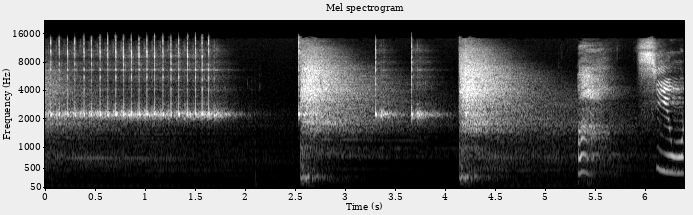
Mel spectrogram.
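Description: Cantonese opera percussion playing between spoken lines. A fast, even roll of strikes over a ringing tone lasts about a second and a half. Then come three single strikes, each ringing and dying away, with two light taps between the first two.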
